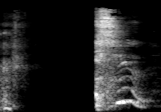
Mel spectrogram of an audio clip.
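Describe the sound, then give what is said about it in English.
A person sneezes once, loud: a short breathy intake, a brief pause, then a sharp explosive burst trailing off into a voiced tail. No talking. “Bless you.”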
